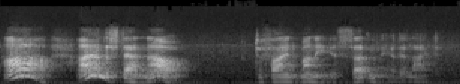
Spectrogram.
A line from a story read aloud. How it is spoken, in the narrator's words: with a cry of joy he exclaimed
